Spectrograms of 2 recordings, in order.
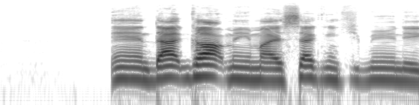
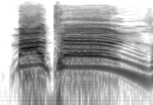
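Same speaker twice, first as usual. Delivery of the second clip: mock outcry; 11 semitones higher, 13 dB louder than usual. Mock outrage at banned word.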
